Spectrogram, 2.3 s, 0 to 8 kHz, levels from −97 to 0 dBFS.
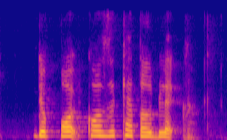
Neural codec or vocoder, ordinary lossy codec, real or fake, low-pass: vocoder, 22.05 kHz, 80 mel bands, HiFi-GAN; none; fake; 7.2 kHz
